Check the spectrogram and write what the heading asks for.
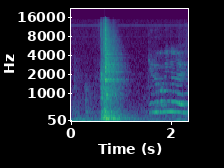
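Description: A single loud bang, like a slam, a little over half a second in, followed from about a second and a half in by a woman's voice.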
